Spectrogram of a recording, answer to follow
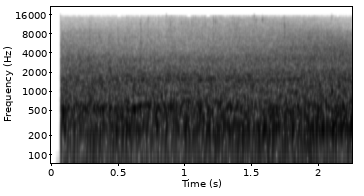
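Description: Steady engine noise from vehicles on the street, an even low hum under a wash of outdoor noise.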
